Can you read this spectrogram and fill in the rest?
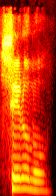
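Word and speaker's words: שלמה: Et Shva Nad, c'est quand on dit par exemple Shelomo. Puisque c'est en début de mot, on ne dit pas Shlomo, nous les juifs.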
